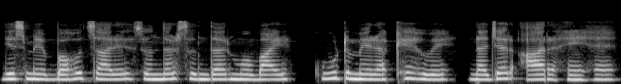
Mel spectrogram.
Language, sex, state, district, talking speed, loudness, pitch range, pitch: Hindi, female, Jharkhand, Palamu, 135 wpm, -13 LUFS, 230-250 Hz, 235 Hz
